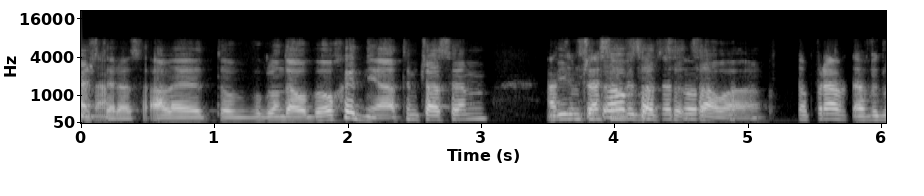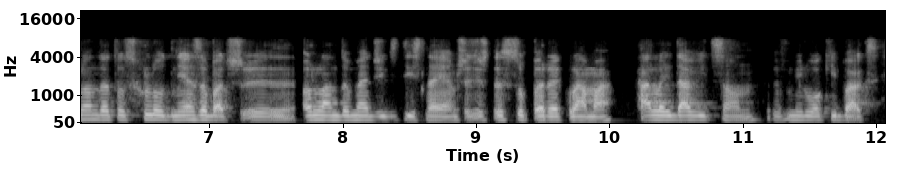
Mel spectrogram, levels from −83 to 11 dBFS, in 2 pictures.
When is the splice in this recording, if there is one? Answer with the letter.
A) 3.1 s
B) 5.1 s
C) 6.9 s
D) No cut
B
